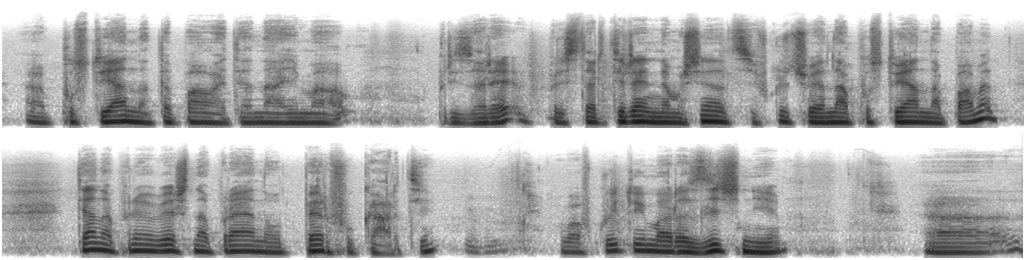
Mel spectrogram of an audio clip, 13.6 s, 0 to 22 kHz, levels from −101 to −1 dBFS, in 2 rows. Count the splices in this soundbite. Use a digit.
0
